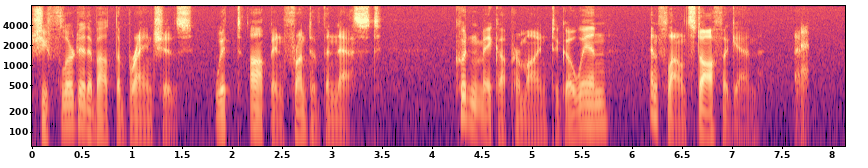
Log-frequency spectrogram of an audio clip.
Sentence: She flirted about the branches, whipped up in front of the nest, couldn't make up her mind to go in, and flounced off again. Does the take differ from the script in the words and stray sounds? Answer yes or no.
yes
